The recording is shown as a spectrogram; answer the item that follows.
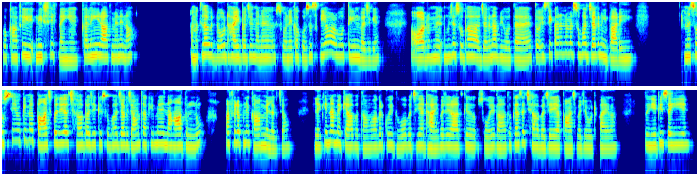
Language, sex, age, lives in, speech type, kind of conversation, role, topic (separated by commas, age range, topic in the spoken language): Hindi, female, 55-59, India, conversation, advice, user, तुरंत तनाव कम करने के लिए कौन-सी श्वसन तकनीक मदद करती है?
